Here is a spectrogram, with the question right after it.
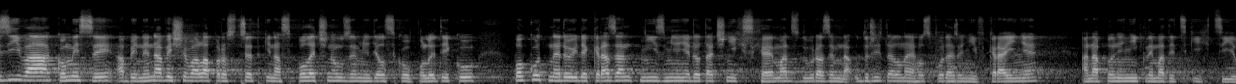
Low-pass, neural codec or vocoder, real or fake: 14.4 kHz; vocoder, 48 kHz, 128 mel bands, Vocos; fake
